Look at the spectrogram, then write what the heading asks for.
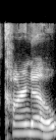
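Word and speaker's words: Cardno: sound and so it's Carno which can easily then become Carney and it's spelled with the D but it is not pronounced with it be aware of those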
